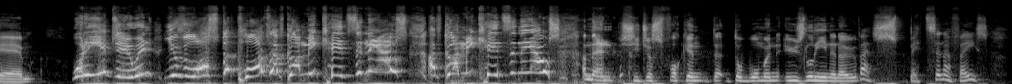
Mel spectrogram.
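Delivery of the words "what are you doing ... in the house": very high scream, rising and building as it goes. Telling a story about an altercation, retelling a woman's screaming. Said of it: "starts screaming like".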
